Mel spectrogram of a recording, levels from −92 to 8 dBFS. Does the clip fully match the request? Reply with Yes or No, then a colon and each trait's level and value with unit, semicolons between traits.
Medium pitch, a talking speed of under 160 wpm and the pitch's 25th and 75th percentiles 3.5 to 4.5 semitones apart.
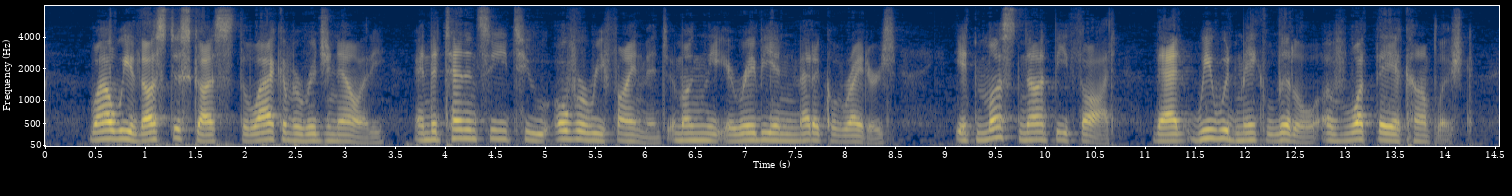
No: medium, 155 Hz; slow, 135 wpm; average, 3.0 semitones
